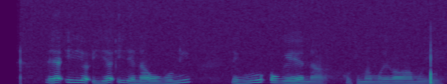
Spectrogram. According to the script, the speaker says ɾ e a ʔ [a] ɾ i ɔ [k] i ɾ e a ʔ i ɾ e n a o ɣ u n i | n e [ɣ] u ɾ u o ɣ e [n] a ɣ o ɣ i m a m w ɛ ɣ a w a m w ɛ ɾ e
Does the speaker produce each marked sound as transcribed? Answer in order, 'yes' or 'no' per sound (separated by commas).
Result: no, no, yes, yes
